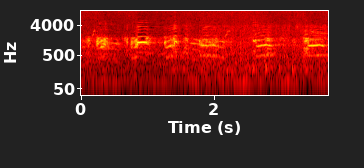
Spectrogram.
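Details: Flock of common shelducks sparring at the start of the breeding season, establishing pecking order and impressing potential mates, giving harsh, nasal honking calls in about six short bursts over four seconds, some overlapping.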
